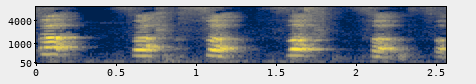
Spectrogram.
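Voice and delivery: फ puffed out alone, short and repeated; phonics sound demo. Shown as a demonstration. Teacher to children drilling the फ sound, short and repeated. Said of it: "कौन सा sound?".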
